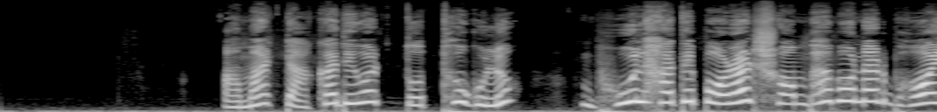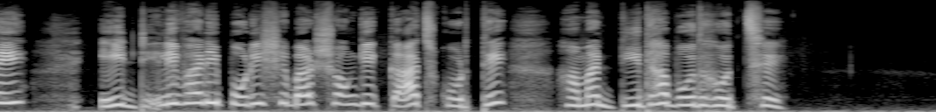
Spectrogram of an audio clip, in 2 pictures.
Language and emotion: Bengali, fearful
